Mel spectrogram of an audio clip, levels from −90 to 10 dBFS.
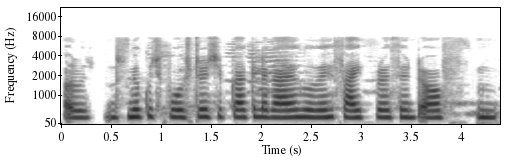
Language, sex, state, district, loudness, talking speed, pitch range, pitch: Hindi, female, Jharkhand, Deoghar, -15 LUFS, 165 wpm, 240-260 Hz, 250 Hz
